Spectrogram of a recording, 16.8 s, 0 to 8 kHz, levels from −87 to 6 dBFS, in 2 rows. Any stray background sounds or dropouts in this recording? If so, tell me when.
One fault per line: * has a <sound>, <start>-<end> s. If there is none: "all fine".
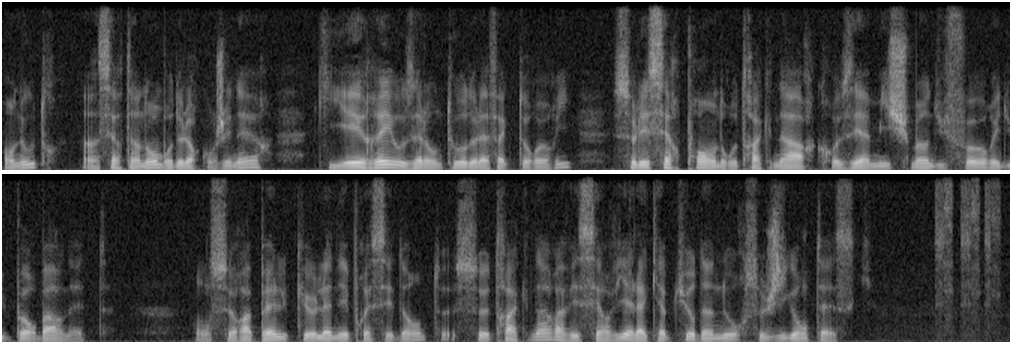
* has a laugh, 16.2-16.7 s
